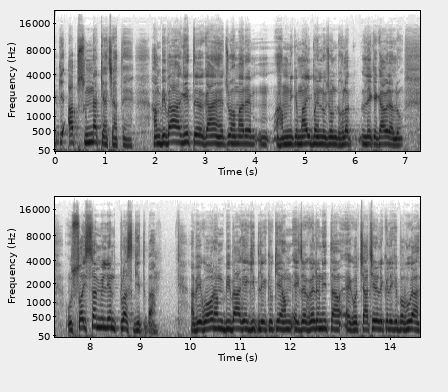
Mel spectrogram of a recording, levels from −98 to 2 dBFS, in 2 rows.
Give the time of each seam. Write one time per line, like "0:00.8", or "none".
none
